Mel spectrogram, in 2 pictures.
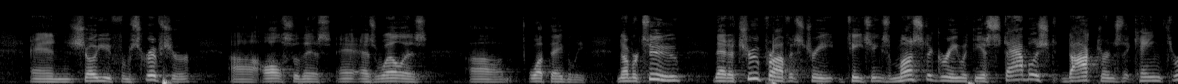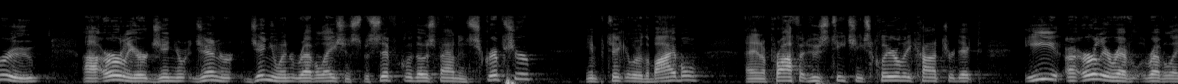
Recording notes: Ketha Heights Baptist Church ~ Live Broadcast. This is a live broadcast from the auditorium of Ketha Heights Baptist Church in Festus, Missouri.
